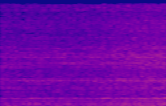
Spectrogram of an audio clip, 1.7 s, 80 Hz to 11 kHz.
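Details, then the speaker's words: 2006 Chevy Colorado 2.8L, new blower motor and resistor, tested up to speed four; smooth steady hum and even whir, no rattle or bearing growl. The old blower's worn bearing caused noise. Normal blower operation after replacement. "there she goes and she sounds good guys"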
